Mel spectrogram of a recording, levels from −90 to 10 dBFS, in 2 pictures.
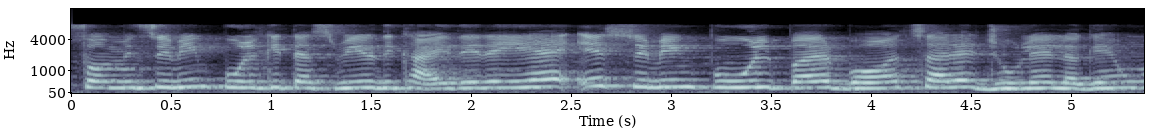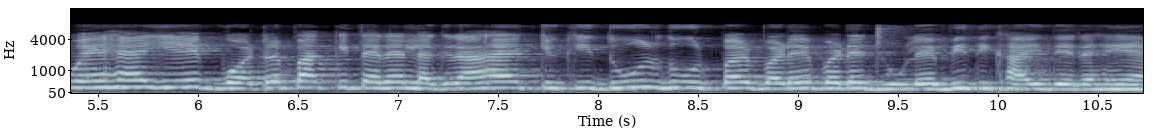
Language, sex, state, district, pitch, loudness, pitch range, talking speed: Hindi, female, Bihar, Jahanabad, 260 Hz, -13 LUFS, 245-280 Hz, 205 wpm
